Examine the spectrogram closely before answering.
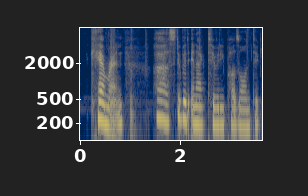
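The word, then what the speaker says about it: Camryn: It is spelled C A M R Y N. Cameron.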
